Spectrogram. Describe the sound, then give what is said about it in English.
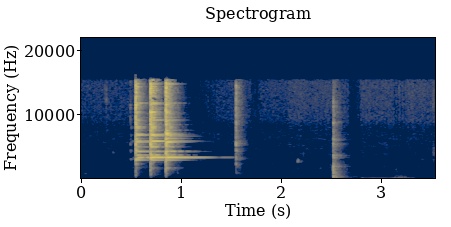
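Bells ring out in three quick, bright strikes, their metallic tone briefly hanging in the air, followed by a couple of lighter clinks and a low rumble. No one speaks. “you hear the, the bells go off and and you come.”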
